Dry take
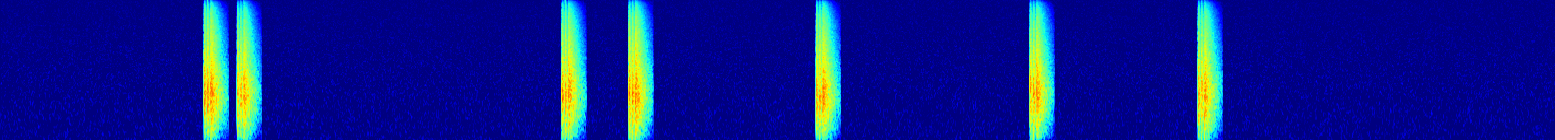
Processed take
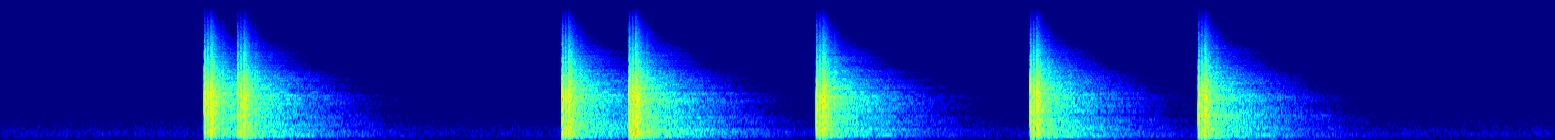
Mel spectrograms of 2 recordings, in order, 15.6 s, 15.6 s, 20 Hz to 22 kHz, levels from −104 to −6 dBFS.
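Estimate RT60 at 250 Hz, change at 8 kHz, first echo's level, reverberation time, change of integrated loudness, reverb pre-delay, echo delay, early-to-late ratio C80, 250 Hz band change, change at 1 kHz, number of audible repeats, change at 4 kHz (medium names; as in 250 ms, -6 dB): 2.2 s, -26.5 dB, -16.5 dB, 1.9 s, -13.0 dB, 30 ms, 113 ms, 11.0 dB, +4.5 dB, -9.5 dB, 1, -20.0 dB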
